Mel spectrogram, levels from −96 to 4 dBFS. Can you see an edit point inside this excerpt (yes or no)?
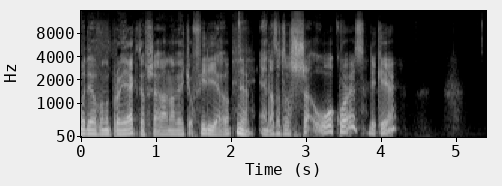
yes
